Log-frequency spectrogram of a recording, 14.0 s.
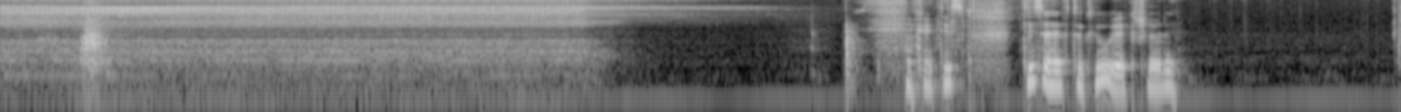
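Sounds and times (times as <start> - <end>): small electric motor whining: 0.0 - 7.9.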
